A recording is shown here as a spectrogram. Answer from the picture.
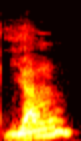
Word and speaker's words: Yann: your your name is Jan and it is pronunciate like young ancient name from Brittany that's a very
